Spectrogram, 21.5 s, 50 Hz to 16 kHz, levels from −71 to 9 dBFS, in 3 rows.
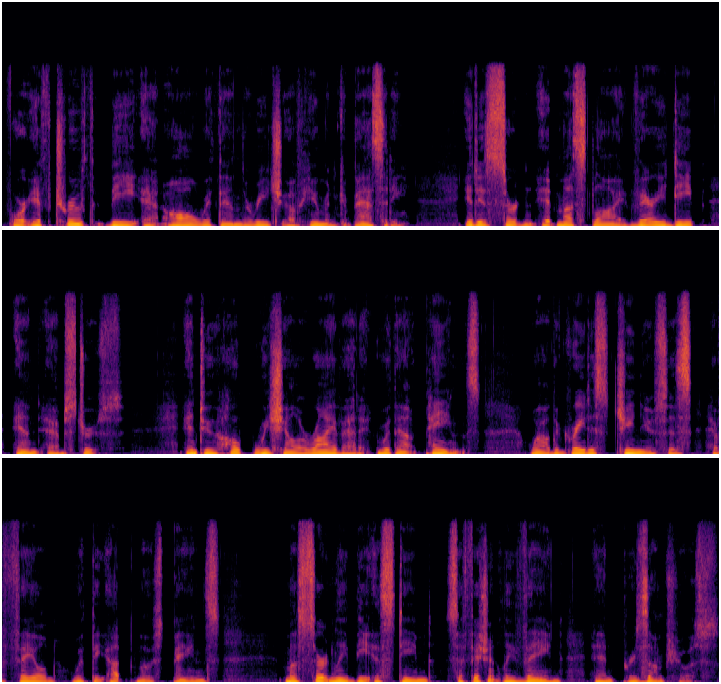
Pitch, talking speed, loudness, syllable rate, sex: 150 Hz, 140 wpm, -17 LUFS, 4.2 syllables/s, male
